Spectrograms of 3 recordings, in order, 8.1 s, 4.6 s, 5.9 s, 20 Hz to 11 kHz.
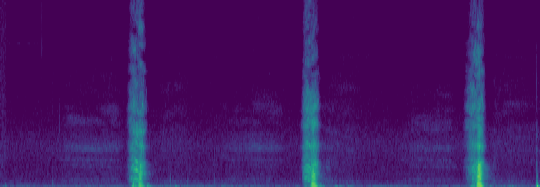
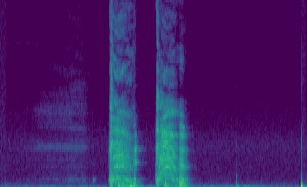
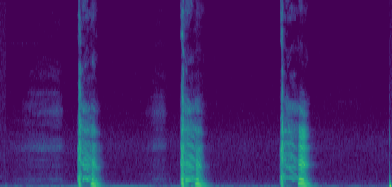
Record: {
  "exhalation_length": "8.1 s",
  "exhalation_amplitude": 14220,
  "exhalation_signal_mean_std_ratio": 0.19,
  "cough_length": "4.6 s",
  "cough_amplitude": 14672,
  "cough_signal_mean_std_ratio": 0.35,
  "three_cough_length": "5.9 s",
  "three_cough_amplitude": 8140,
  "three_cough_signal_mean_std_ratio": 0.33,
  "survey_phase": "alpha (2021-03-01 to 2021-08-12)",
  "age": "65+",
  "gender": "Male",
  "wearing_mask": "No",
  "symptom_none": true,
  "smoker_status": "Never smoked",
  "respiratory_condition_asthma": true,
  "respiratory_condition_other": false,
  "recruitment_source": "REACT",
  "submission_delay": "2 days",
  "covid_test_result": "Negative",
  "covid_test_method": "RT-qPCR"
}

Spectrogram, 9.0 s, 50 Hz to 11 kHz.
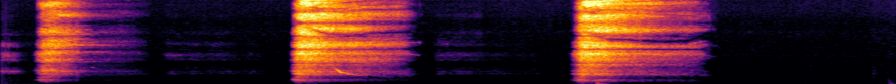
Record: {
  "exhalation_length": "9.0 s",
  "exhalation_amplitude": 14683,
  "exhalation_signal_mean_std_ratio": 0.39,
  "survey_phase": "beta (2021-08-13 to 2022-03-07)",
  "age": "65+",
  "gender": "Female",
  "wearing_mask": "No",
  "symptom_none": true,
  "smoker_status": "Never smoked",
  "respiratory_condition_asthma": false,
  "respiratory_condition_other": false,
  "recruitment_source": "REACT",
  "submission_delay": "8 days",
  "covid_test_result": "Negative",
  "covid_test_method": "RT-qPCR",
  "influenza_a_test_result": "Negative",
  "influenza_b_test_result": "Negative"
}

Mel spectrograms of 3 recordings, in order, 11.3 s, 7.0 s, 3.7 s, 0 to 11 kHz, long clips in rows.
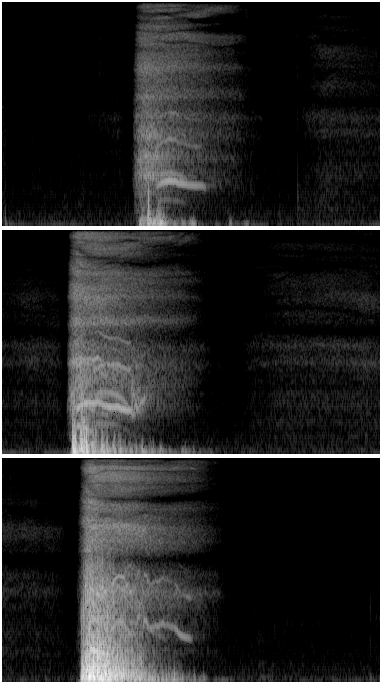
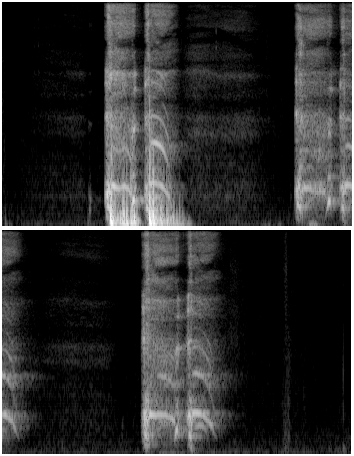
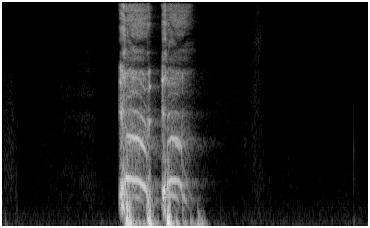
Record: {
  "exhalation_length": "11.3 s",
  "exhalation_amplitude": 26560,
  "exhalation_signal_mean_std_ratio": 0.22,
  "three_cough_length": "7.0 s",
  "three_cough_amplitude": 32768,
  "three_cough_signal_mean_std_ratio": 0.25,
  "cough_length": "3.7 s",
  "cough_amplitude": 20058,
  "cough_signal_mean_std_ratio": 0.31,
  "survey_phase": "alpha (2021-03-01 to 2021-08-12)",
  "age": "45-64",
  "gender": "Female",
  "wearing_mask": "No",
  "symptom_diarrhoea": true,
  "smoker_status": "Ex-smoker",
  "respiratory_condition_asthma": false,
  "respiratory_condition_other": false,
  "recruitment_source": "REACT",
  "submission_delay": "1 day",
  "covid_test_result": "Negative",
  "covid_test_method": "RT-qPCR"
}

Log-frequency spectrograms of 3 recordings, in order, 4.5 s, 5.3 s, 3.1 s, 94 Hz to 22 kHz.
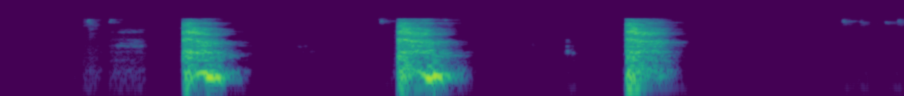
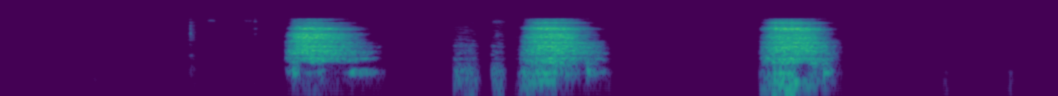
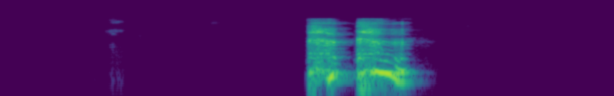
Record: {
  "three_cough_length": "4.5 s",
  "three_cough_amplitude": 32266,
  "three_cough_signal_mean_std_ratio": 0.3,
  "exhalation_length": "5.3 s",
  "exhalation_amplitude": 24027,
  "exhalation_signal_mean_std_ratio": 0.32,
  "cough_length": "3.1 s",
  "cough_amplitude": 30955,
  "cough_signal_mean_std_ratio": 0.3,
  "survey_phase": "beta (2021-08-13 to 2022-03-07)",
  "age": "18-44",
  "gender": "Female",
  "wearing_mask": "No",
  "symptom_none": true,
  "smoker_status": "Never smoked",
  "respiratory_condition_asthma": false,
  "respiratory_condition_other": false,
  "recruitment_source": "Test and Trace",
  "submission_delay": "2 days",
  "covid_test_result": "Positive",
  "covid_test_method": "LFT"
}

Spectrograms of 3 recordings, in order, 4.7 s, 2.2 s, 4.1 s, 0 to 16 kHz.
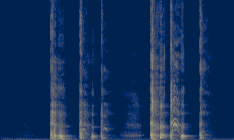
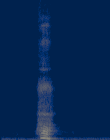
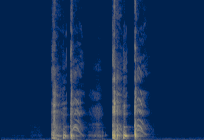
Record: {
  "cough_length": "4.7 s",
  "cough_amplitude": 17629,
  "cough_signal_mean_std_ratio": 0.36,
  "exhalation_length": "2.2 s",
  "exhalation_amplitude": 3046,
  "exhalation_signal_mean_std_ratio": 0.3,
  "three_cough_length": "4.1 s",
  "three_cough_amplitude": 29069,
  "three_cough_signal_mean_std_ratio": 0.3,
  "survey_phase": "beta (2021-08-13 to 2022-03-07)",
  "age": "45-64",
  "gender": "Female",
  "wearing_mask": "No",
  "symptom_cough_any": true,
  "symptom_runny_or_blocked_nose": true,
  "symptom_fatigue": true,
  "symptom_headache": true,
  "smoker_status": "Ex-smoker",
  "respiratory_condition_asthma": true,
  "respiratory_condition_other": false,
  "recruitment_source": "REACT",
  "submission_delay": "1 day",
  "covid_test_result": "Negative",
  "covid_test_method": "RT-qPCR"
}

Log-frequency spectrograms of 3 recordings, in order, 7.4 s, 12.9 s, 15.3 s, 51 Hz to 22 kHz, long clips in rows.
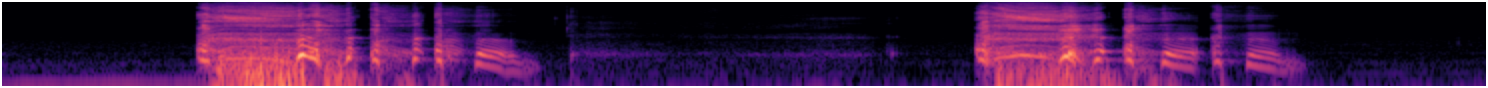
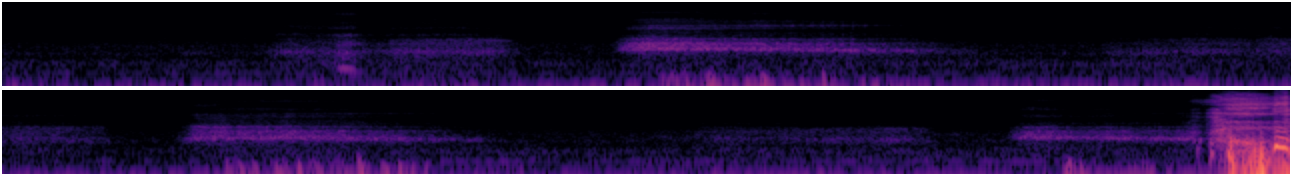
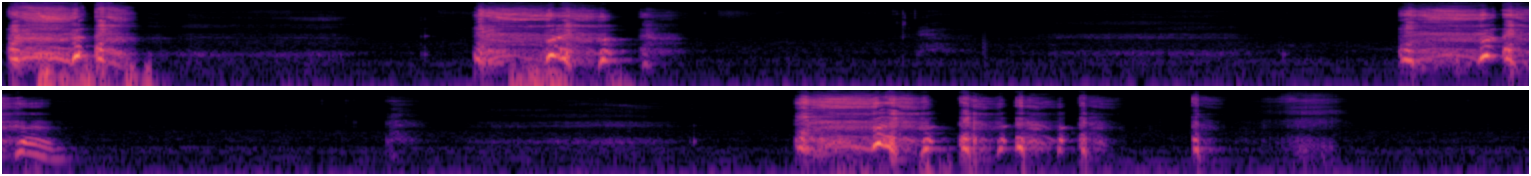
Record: {
  "cough_length": "7.4 s",
  "cough_amplitude": 32768,
  "cough_signal_mean_std_ratio": 0.36,
  "exhalation_length": "12.9 s",
  "exhalation_amplitude": 11241,
  "exhalation_signal_mean_std_ratio": 0.18,
  "three_cough_length": "15.3 s",
  "three_cough_amplitude": 14643,
  "three_cough_signal_mean_std_ratio": 0.34,
  "survey_phase": "alpha (2021-03-01 to 2021-08-12)",
  "age": "18-44",
  "gender": "Female",
  "wearing_mask": "No",
  "symptom_cough_any": true,
  "symptom_new_continuous_cough": true,
  "symptom_shortness_of_breath": true,
  "symptom_abdominal_pain": true,
  "symptom_diarrhoea": true,
  "symptom_fatigue": true,
  "symptom_fever_high_temperature": true,
  "symptom_headache": true,
  "symptom_change_to_sense_of_smell_or_taste": true,
  "smoker_status": "Ex-smoker",
  "respiratory_condition_asthma": false,
  "respiratory_condition_other": false,
  "recruitment_source": "Test and Trace",
  "submission_delay": "2 days",
  "covid_test_result": "Positive",
  "covid_test_method": "RT-qPCR",
  "covid_ct_value": 12.4,
  "covid_ct_gene": "ORF1ab gene",
  "covid_ct_mean": 13.1,
  "covid_viral_load": "52000000 copies/ml",
  "covid_viral_load_category": "High viral load (>1M copies/ml)"
}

